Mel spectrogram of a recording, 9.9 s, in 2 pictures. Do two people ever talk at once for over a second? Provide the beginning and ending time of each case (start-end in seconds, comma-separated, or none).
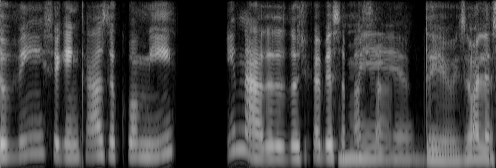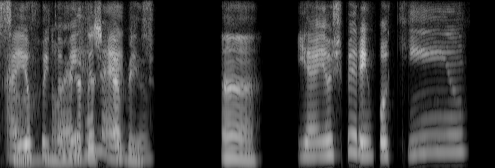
5.0-6.5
